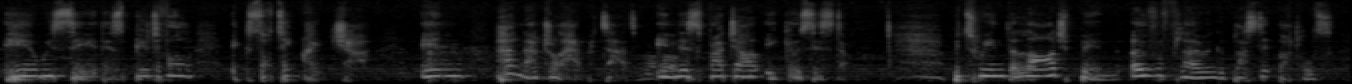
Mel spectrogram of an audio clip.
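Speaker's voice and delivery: hushed, breathy wildlife narrator; nature documentary narration. Acted. Comedian setting the scene as a wildlife film, hushed documentary voice. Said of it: "I'll set the scene".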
